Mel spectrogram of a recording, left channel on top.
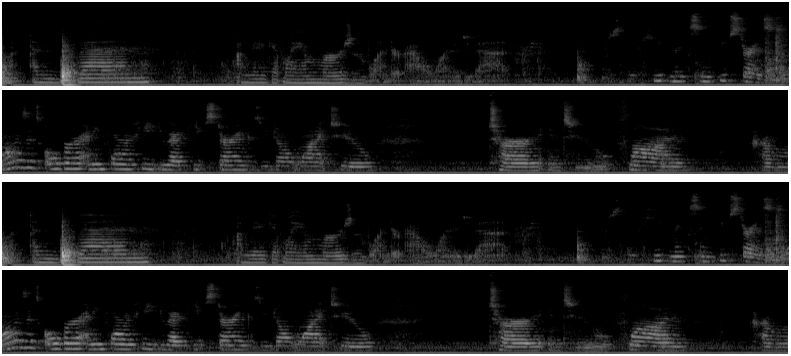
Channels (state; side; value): normal; both; correlation 0.53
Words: And then I'm gonna get my immersion blender out. We're gonna do that. Just gonna keep mixing, keep stirring. So as long as it's over any form of heat, you gotta keep stirring because you don't want it to turn into flan, creme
